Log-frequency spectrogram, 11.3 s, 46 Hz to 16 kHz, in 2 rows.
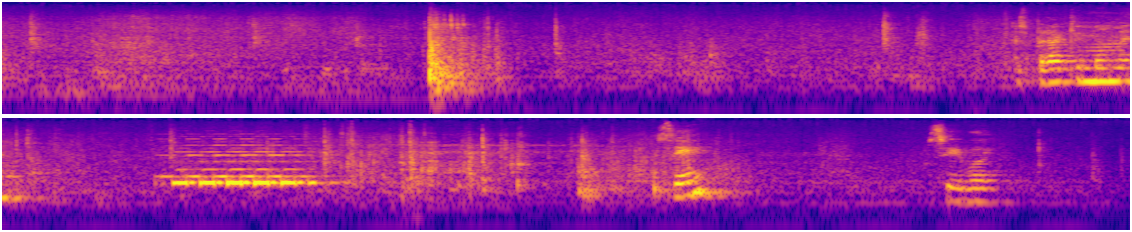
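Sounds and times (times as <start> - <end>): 
speech: 5.2 - 5.9, 10.4 - 10.8
telephone ringing: 6.4 - 8.4.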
